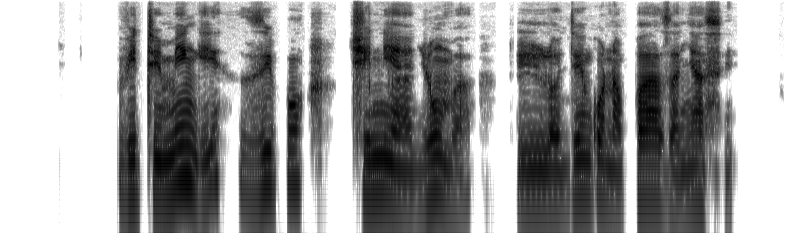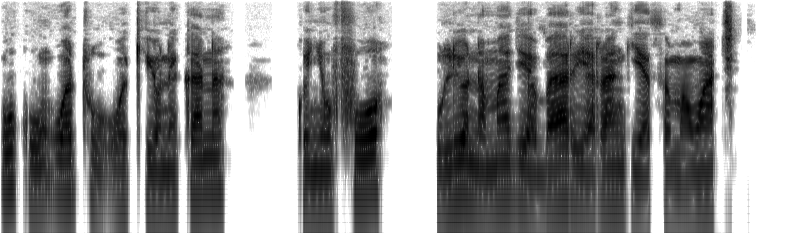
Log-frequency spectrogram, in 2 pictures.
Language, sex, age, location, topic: Swahili, male, 25-35, Mombasa, government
